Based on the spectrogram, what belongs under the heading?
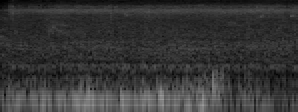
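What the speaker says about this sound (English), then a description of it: "these are the chillest bees" Honeybees buzzing steadily around a hive box on a homestead, a dense, close, continuous drone with no voices.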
